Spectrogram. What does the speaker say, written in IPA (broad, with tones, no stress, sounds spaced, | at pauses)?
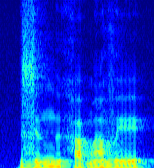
z ɨ˨˦ ŋ ɨ˧ h a˨ b ã˦ v e˨˦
